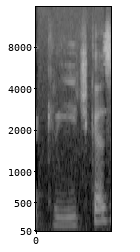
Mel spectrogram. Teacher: A palavra críticas é classificada como uma proparoxítona. A sílaba mais intensa é a sua antepenúltima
